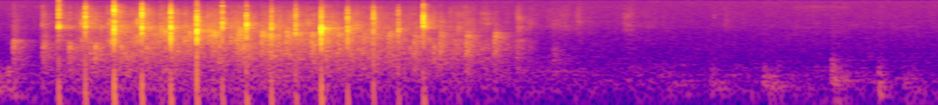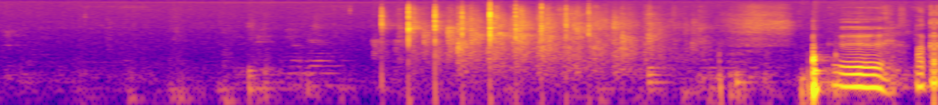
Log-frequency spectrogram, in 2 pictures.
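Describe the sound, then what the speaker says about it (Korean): Audience at a regional science and technology anniversary seminar claps to welcome the head of a provincial science institute: a burst of hand clapping, a quiet pause, then a second round of clapping that ends with close microphone noise. "큰 박수로 환영해 주시기 바랍니다"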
